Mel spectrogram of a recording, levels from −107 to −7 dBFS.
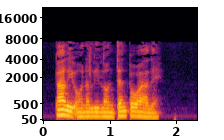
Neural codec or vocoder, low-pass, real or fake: none; 7.2 kHz; real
